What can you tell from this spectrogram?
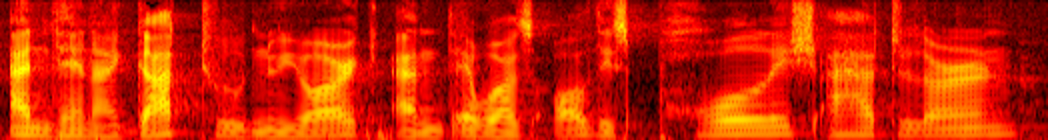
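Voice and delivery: a hint of Marion's complaint, slowed; quoting Marion. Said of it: "and she said".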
